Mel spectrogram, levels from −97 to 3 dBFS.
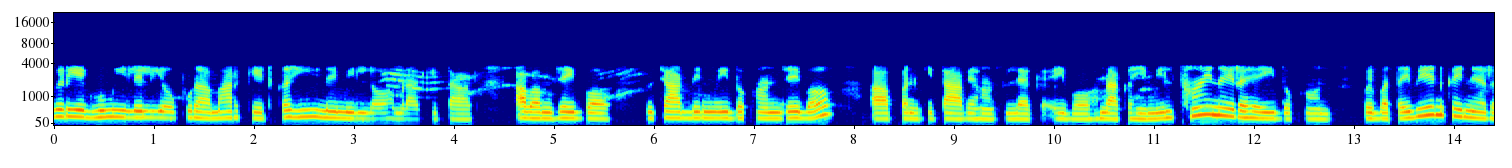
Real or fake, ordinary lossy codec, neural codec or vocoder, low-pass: real; none; none; 3.6 kHz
